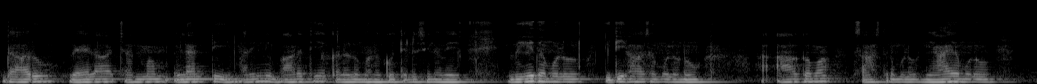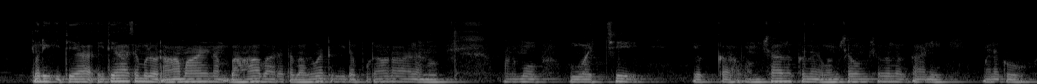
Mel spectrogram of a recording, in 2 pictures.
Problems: low volume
